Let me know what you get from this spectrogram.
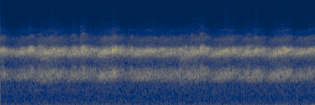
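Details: Numerous frogs calling together in a spring wetland near a home, recorded live and unlooped: steady overlapping croaks blend into a buzzy, two-toned trill that rises and dips slightly in volume.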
